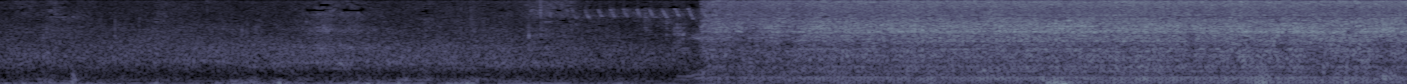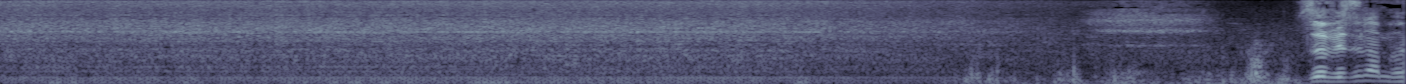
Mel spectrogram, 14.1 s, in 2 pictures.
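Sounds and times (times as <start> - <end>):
motorcycle engine running: 3.5 - 12.6.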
